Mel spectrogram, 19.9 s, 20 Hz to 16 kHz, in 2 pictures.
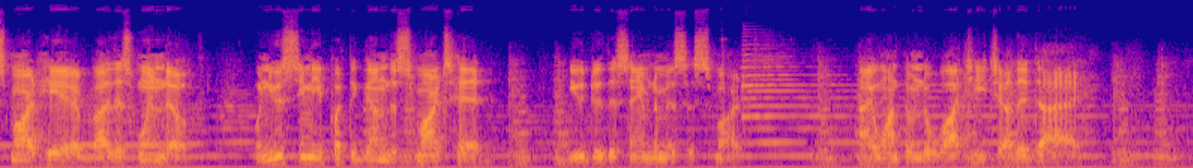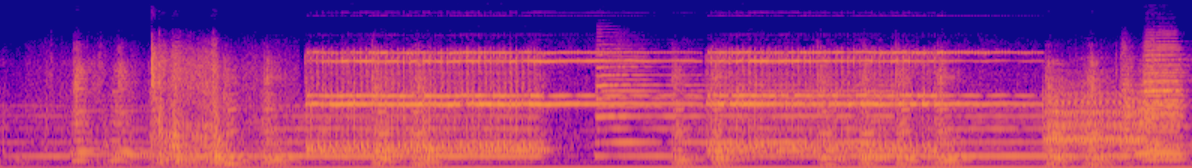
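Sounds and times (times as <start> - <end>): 
speech: 0.0 - 9.1
telephone bell ringing: 12.5 - 19.6.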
